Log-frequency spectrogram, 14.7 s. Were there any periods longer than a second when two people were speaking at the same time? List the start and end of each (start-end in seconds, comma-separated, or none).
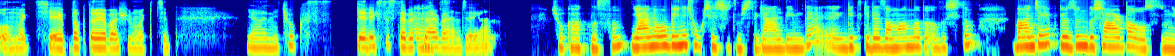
none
